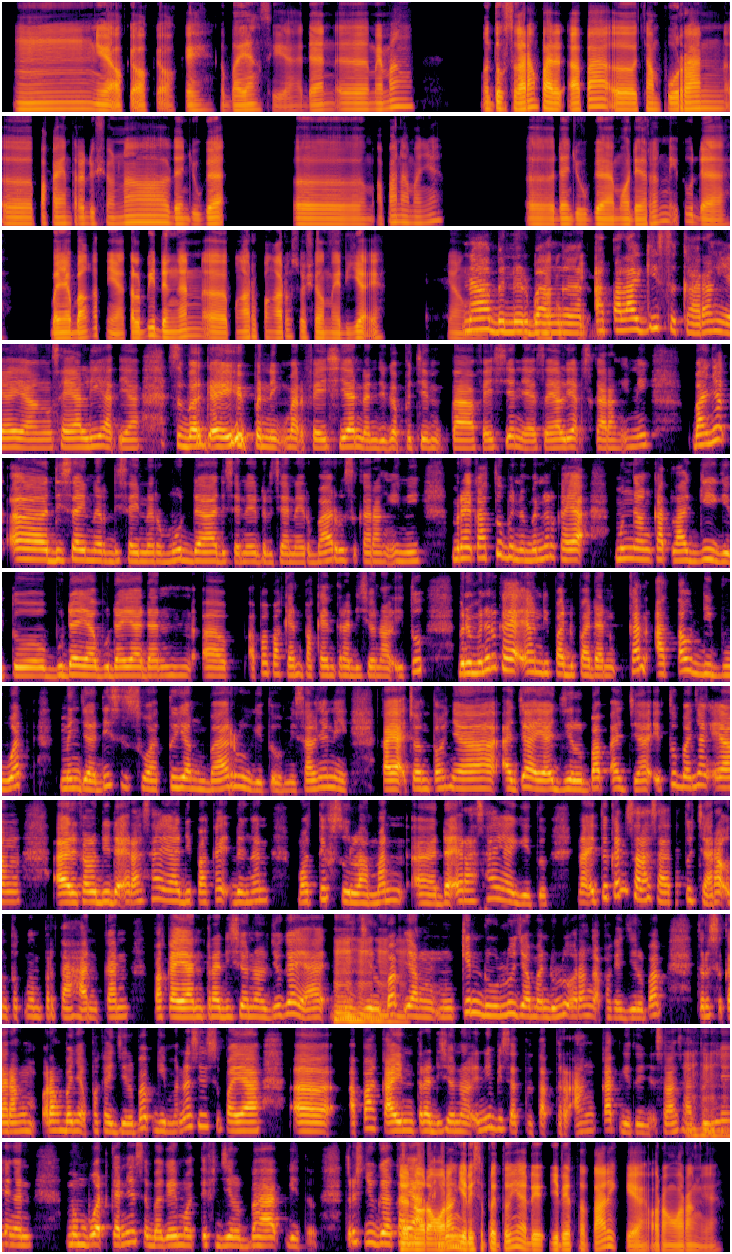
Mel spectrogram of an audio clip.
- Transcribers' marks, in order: drawn out: "Mmm"; "sepertinya" said as "sepetunya"
- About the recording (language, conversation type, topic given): Indonesian, podcast, Kenapa banyak orang suka memadukan pakaian modern dan tradisional, menurut kamu?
